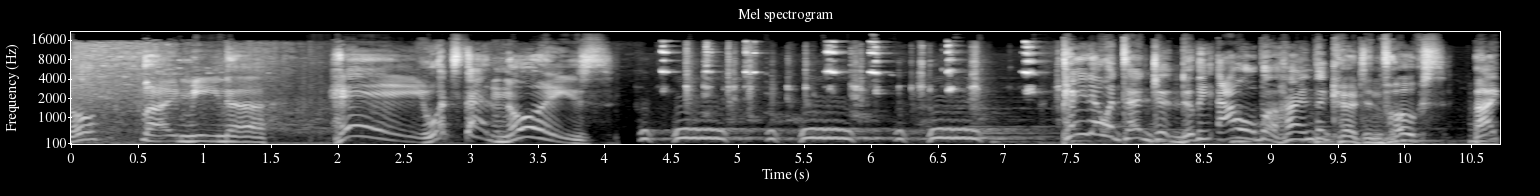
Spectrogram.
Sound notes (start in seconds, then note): 4.2 mischevious owl hooting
